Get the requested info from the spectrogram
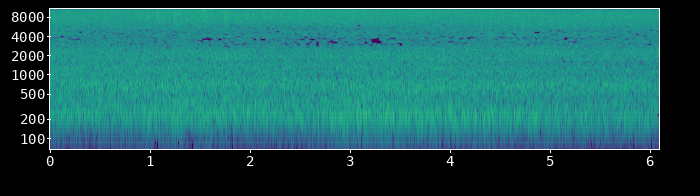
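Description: Fast, turbulent mountain river rushing over rapids and riffles: a steady rush of water.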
